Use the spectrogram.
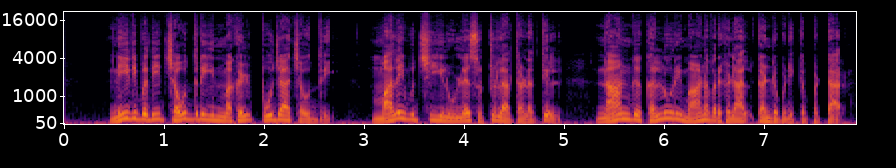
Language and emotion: Tamil, neutral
